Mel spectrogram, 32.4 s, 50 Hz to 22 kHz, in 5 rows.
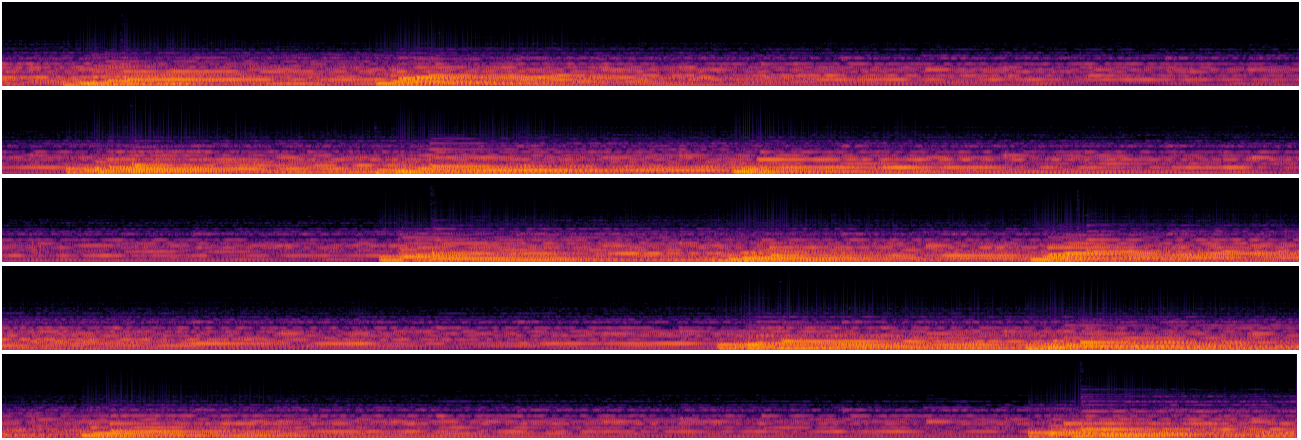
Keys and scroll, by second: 1.0-2.0 typing, 3.4 Escape, 4.1 typing, 4.3 Return, 6.2 ctrl+z, 12.0-12.9 typing, 15.2 ctrl+z, 23.3 ctrl+s, 26.0-26.9 typing.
